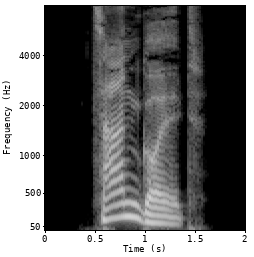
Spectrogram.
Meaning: dental gold (for fillings)
- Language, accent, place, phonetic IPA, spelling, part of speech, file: German, Germany, Berlin, [ˈt͡saːnˌɡɔlt], Zahngold, noun, De-Zahngold.ogg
